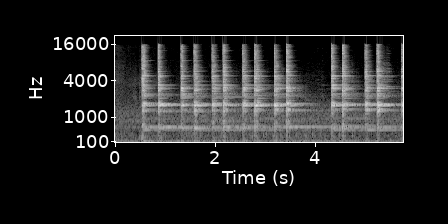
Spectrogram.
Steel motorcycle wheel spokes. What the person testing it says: on s'assure juste que ça sonne à peu près pareil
